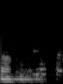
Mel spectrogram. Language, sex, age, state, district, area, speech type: Assamese, male, 18-30, Assam, Lakhimpur, urban, conversation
